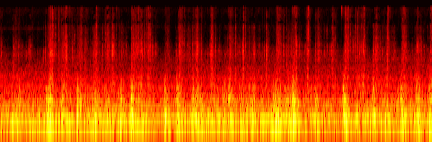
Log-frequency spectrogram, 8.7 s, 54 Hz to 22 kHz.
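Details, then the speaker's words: 2006 Chrysler 300 driven half a block: low road rumble with irregular dull thumps over bumps from the front left (driver's side); stabilizer links or sway bar bushings suspected, common on these cars, not confirmed; front suspension clunk. "And I've only driven this thing like half a block and I could hear it clunking away like crazy. I'll let you guys listen."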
